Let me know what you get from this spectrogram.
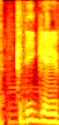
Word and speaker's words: Krueger: O pessoal sempre tem dificuldade porque o Fred Krueger tá muito difundido. É, na real, se fala Krieger e todo mundo sempre erra. Toda vez que vai sair no roteiro, tem que colocar, pronuncia Krieger com I.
